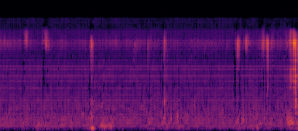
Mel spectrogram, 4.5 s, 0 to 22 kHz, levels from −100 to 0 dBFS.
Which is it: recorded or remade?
remade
